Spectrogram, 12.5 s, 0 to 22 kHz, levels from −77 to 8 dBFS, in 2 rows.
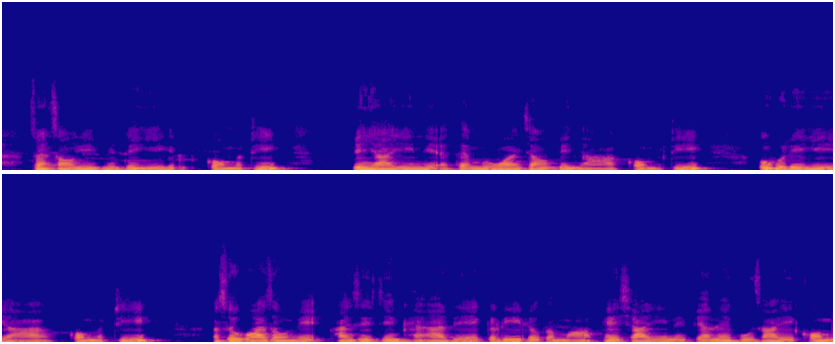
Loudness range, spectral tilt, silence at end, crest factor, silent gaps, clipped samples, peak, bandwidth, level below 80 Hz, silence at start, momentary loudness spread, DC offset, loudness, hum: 2 LU; -9.5 dB/octave; 0 s; 16 dB; none; under 0.1%; -4 dBFS; 8.4 kHz; -54 dBFS; 0.25 s; 7 LU; under 0.1%; -21 LUFS; none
